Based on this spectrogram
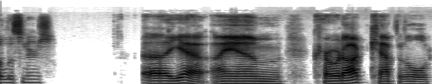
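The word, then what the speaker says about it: Krodok: to our audio listeners, uh, yeah, I am Cro, capital K R O D O K. You know, it's pronounced the bird crow and the a dock, you know, a ship dock.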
